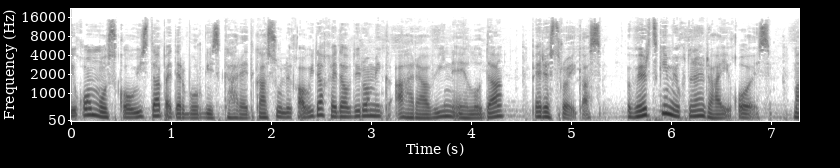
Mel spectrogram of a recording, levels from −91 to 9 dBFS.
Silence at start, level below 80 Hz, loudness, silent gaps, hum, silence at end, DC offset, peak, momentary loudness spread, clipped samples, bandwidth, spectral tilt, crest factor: 0 s; -54 dBFS; -22 LUFS; none; none; 0 s; under 0.1%; -6 dBFS; 7 LU; under 0.1%; 15 kHz; -7 dB/octave; 16 dB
